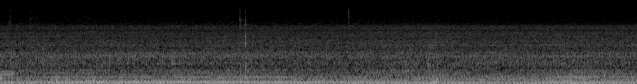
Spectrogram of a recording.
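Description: Electric folding soft top of a 2011 Audi TT convertible running as the roof folds down, a steady mechanical hum over the 2.0 TFSI engine idling.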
